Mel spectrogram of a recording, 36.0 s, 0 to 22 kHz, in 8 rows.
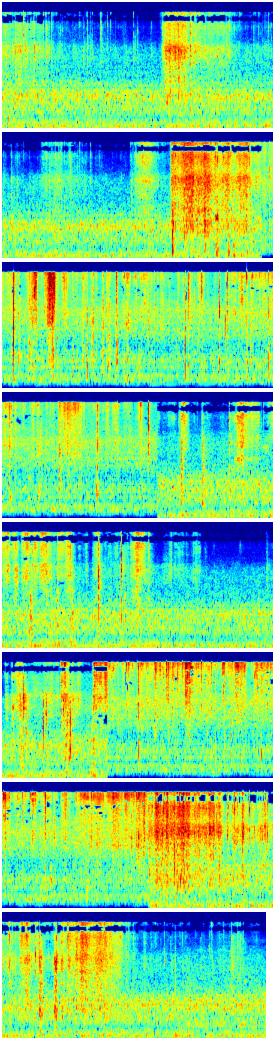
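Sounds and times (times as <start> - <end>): polystyrene foam scraping: 0.0 - 1.5, 2.6 - 5.9, 6.7 - 16.2, 23.4 - 34.0
plastic packaging crinkling: 0.0 - 16.2, 22.7 - 34.6.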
